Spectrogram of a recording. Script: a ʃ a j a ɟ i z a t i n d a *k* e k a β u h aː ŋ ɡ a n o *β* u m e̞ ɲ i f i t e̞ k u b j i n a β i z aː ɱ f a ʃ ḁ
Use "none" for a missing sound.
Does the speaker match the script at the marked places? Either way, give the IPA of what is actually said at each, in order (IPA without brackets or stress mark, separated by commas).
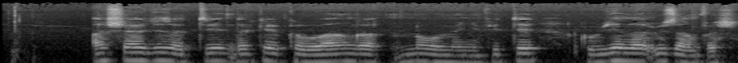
k, β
